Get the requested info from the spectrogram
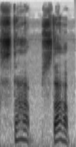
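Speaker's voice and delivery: lightly squeaky stop, stop; a hint of the wife pleading; imitating wife. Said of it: "And she's like".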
